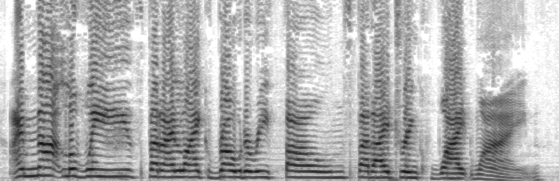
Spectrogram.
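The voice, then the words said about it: Louise Lasser impersonation. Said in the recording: “You're a Louise Lasser impersonator.”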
